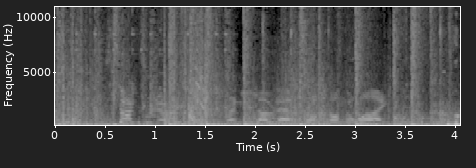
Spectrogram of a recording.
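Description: Enemy gunfire in the Warzone battle royale game, several bursts of shots crackling across a busy, noisy mix with speech and other game sounds layered over it.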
